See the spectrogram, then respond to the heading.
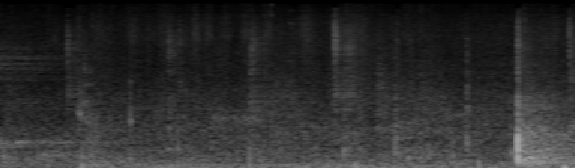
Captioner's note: feet clomping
